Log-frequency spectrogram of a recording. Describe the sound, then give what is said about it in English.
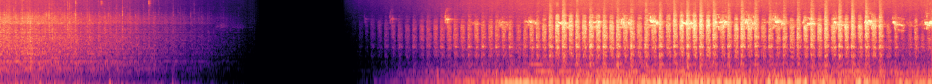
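A dog panting in quick, even breaths, loud and steady for about ten seconds after a few seconds of softer noise and a short silence. “That's my dog. He's okay.”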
